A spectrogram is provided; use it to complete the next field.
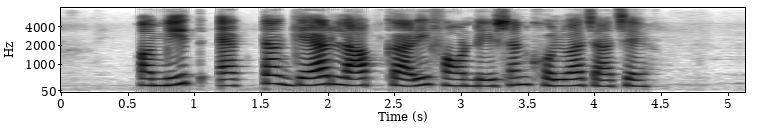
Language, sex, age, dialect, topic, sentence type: Magahi, female, 36-40, Northeastern/Surjapuri, banking, statement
